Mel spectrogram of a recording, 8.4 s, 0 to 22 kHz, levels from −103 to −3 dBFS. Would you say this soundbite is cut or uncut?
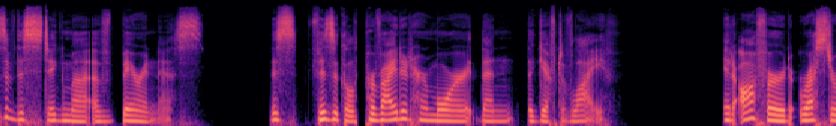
cut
